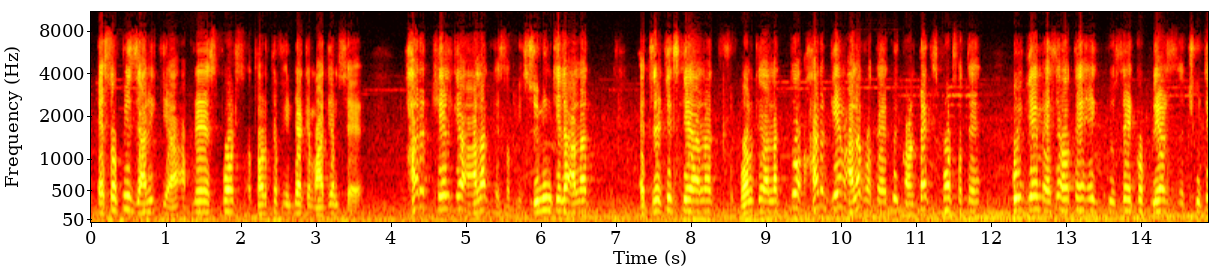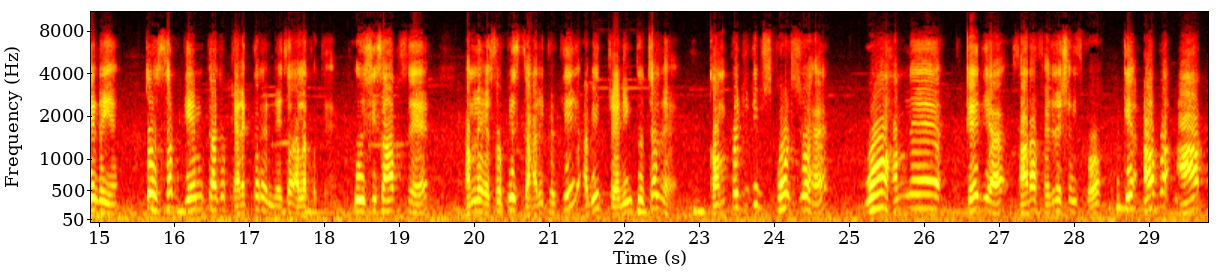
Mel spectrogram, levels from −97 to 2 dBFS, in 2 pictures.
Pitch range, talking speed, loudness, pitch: 150-195 Hz, 165 wpm, -20 LUFS, 175 Hz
